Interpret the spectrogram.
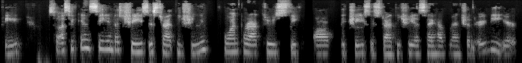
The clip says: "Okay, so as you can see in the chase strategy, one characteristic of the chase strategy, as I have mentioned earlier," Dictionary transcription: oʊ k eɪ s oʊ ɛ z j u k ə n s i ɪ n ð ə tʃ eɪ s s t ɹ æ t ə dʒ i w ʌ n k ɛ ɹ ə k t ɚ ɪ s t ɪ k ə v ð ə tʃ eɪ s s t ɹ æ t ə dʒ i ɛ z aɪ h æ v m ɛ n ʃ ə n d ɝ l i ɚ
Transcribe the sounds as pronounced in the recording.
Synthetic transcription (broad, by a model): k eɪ s oʊ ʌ s j u k ə n s i ɪ n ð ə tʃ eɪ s s t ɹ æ t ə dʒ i w ʌ n k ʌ ɹ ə k t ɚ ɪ s t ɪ k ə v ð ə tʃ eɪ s s t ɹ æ t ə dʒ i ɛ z aɪ h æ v m ɛ n ʃ ə n d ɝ l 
